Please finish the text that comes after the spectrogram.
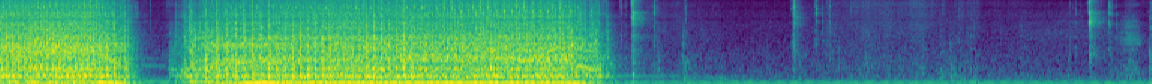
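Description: Sewing machine stitching a fabric scrub cap runs loudly and steadily for about six seconds with one brief pause, then stops, leaving quiet handling noise and a few sharp clicks.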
